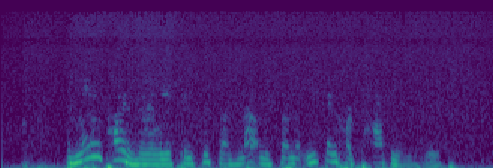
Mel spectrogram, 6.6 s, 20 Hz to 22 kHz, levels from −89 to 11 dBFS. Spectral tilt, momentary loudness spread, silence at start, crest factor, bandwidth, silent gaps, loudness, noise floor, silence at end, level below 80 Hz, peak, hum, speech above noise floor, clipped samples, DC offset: -8.5 dB/octave; 20 LU; 0.2 s; 20 dB; 16.5 kHz; none; -36 LUFS; -56 dBFS; 0.45 s; -38 dBFS; -14 dBFS; none; 24 dB; under 0.1%; under 0.1%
